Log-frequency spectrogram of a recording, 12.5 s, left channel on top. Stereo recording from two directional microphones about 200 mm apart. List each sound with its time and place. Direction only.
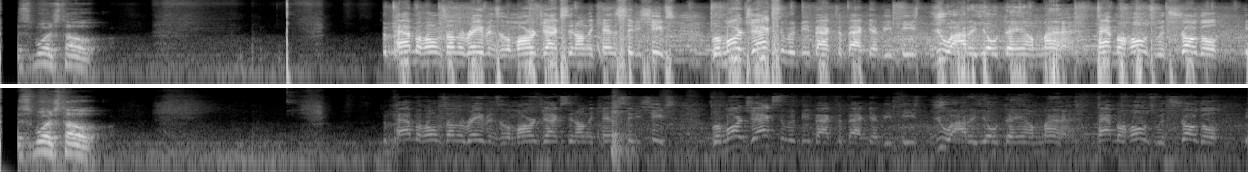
0.0 s speech: centre (ahead or behind)
3.8 s speech: 55° left (ahead or behind)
